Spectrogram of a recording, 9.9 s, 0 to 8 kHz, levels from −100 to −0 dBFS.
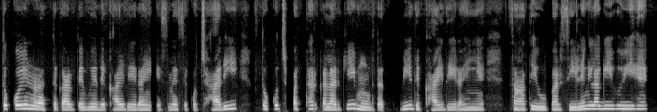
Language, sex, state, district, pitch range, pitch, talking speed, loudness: Hindi, female, Uttar Pradesh, Jyotiba Phule Nagar, 190-245 Hz, 200 Hz, 190 wpm, -26 LUFS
